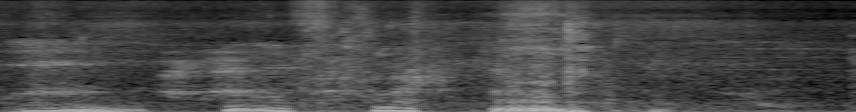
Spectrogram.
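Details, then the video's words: Play-fighting huskies trade short, pulsing low growls, four or five gruff bursts of about half a second each, separated by brief pauses, in a small indoor space. "do your dogs play fight like this? the HUSKY DANCE OF TEETH"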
